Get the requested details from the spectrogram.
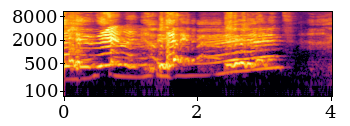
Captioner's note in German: lacht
